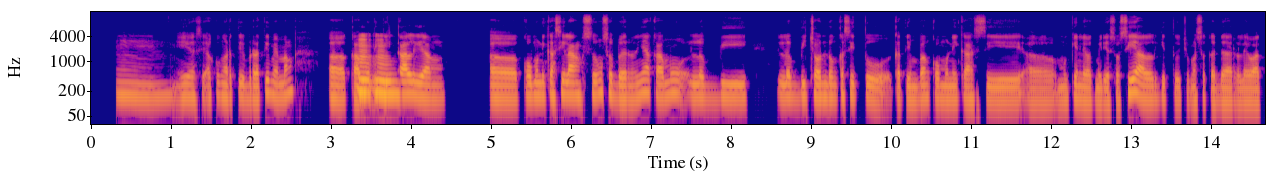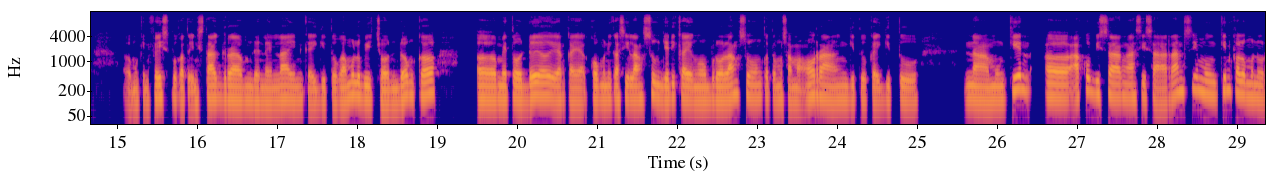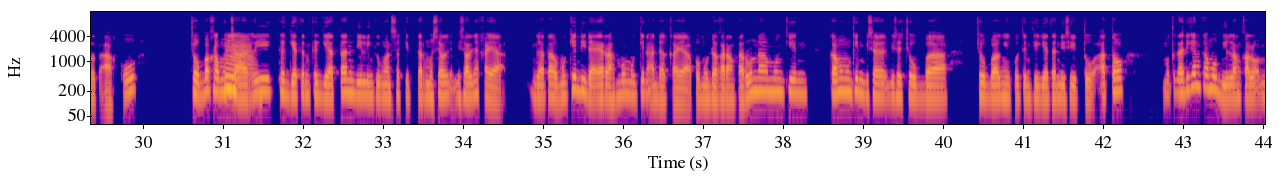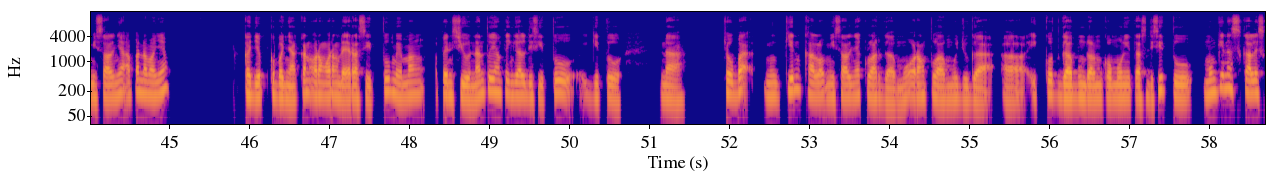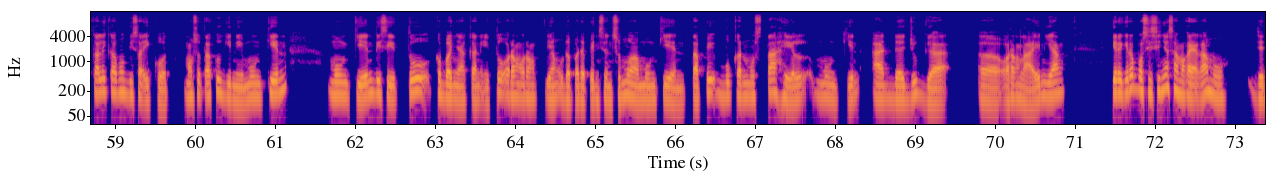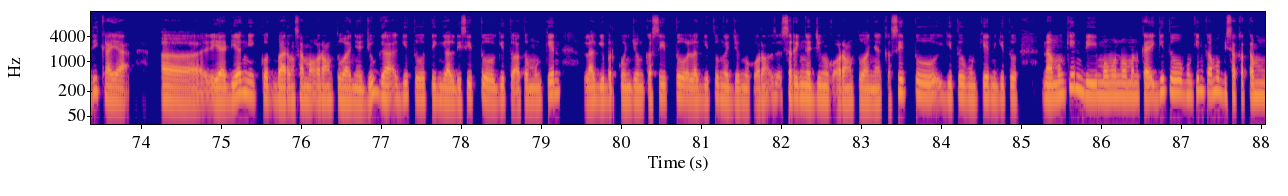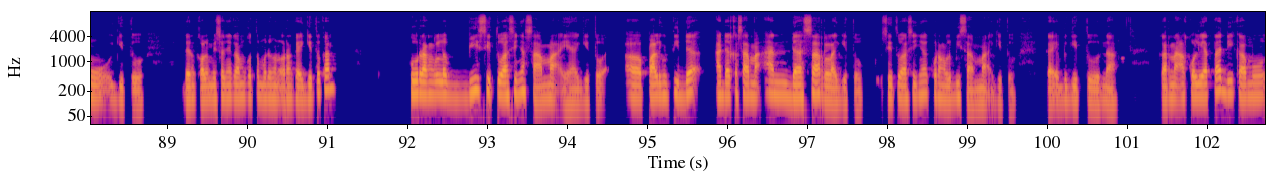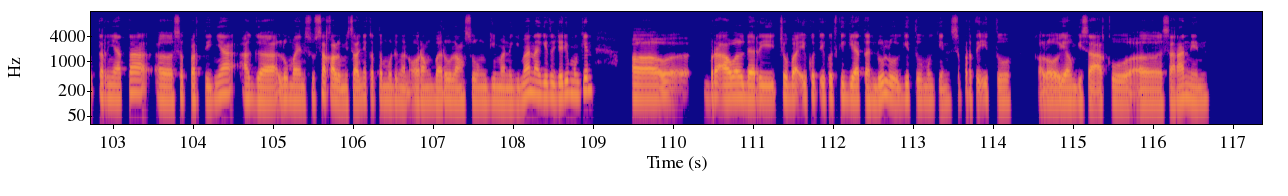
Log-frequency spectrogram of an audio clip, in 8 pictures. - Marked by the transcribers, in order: other noise
- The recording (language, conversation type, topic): Indonesian, advice, Bagaimana cara pindah ke kota baru tanpa punya teman dekat?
